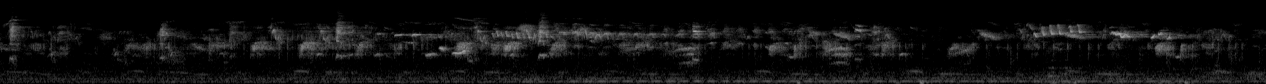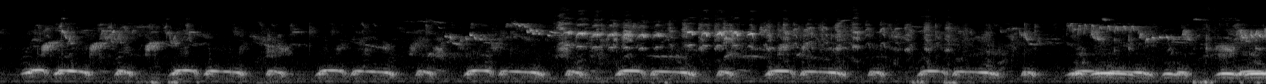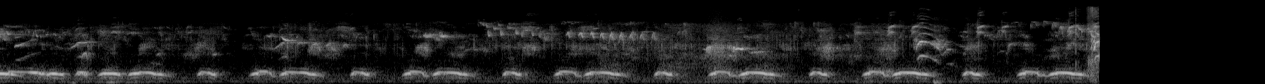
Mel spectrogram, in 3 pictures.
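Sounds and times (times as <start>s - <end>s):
small birds chirping: 0.0s - 36.4s
pigeons cooing: 10.5s - 36.4s.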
